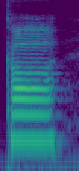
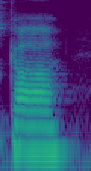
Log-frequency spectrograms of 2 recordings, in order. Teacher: a high level tone contrasting with the second one, which is supposed to be a mid-level tone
